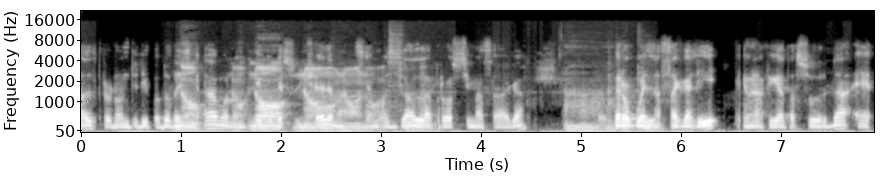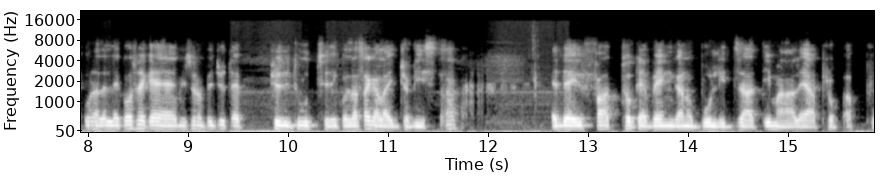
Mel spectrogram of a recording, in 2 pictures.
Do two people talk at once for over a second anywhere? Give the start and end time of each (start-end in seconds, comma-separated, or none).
0.9-3.6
